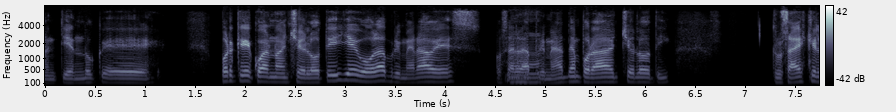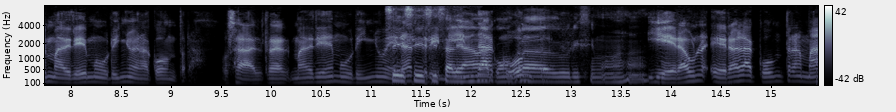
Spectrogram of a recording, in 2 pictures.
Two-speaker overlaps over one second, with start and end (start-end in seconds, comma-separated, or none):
11.1-12.8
